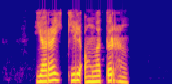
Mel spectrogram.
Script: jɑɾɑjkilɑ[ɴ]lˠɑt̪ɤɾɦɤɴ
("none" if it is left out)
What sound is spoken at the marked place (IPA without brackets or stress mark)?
ɴ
